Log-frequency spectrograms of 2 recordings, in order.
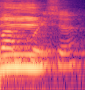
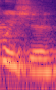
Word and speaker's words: Bonquisha: No, see, I can see how No, it's she Bonquisha. could be sensitive Bonquisha, about it. B-O-N. That's how you spell it. B-O-N space Oh, so he's Q-U-I. Bonquisha.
